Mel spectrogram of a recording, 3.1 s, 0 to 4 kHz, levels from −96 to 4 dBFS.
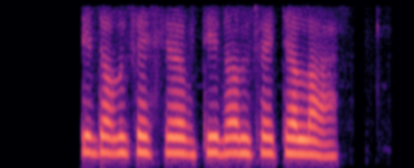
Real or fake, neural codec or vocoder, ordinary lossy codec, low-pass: fake; codec, 24 kHz, 0.9 kbps, WavTokenizer, medium speech release version 1; none; 3.6 kHz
